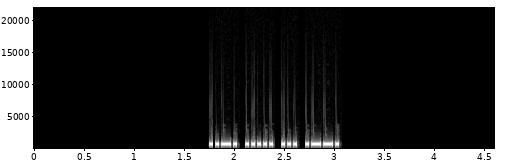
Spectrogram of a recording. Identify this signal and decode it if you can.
Morse code, heard as a keyed tone, about 40 wpm, 700 Hz. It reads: F5SP
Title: DXCC-100 Call Signs - 4 Characters - 40wpm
